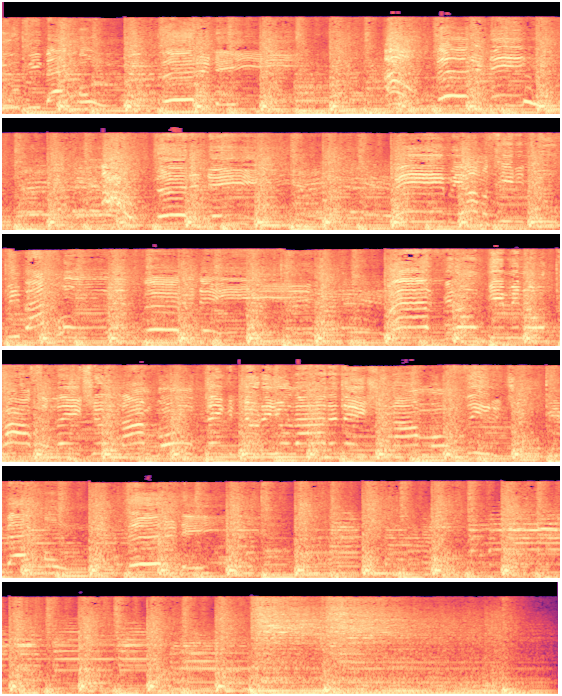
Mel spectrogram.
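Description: An upbeat rock and roll song plays loudly and continuously on a broadcast, with driving guitar, steady drums and a singing voice, ending with a brief fade.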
